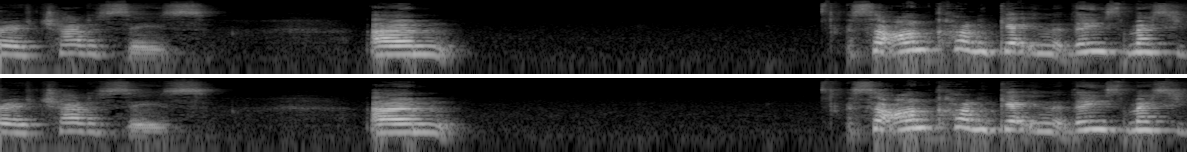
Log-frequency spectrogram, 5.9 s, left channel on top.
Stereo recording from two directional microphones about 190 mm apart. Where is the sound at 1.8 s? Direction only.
40° left (ahead or behind).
